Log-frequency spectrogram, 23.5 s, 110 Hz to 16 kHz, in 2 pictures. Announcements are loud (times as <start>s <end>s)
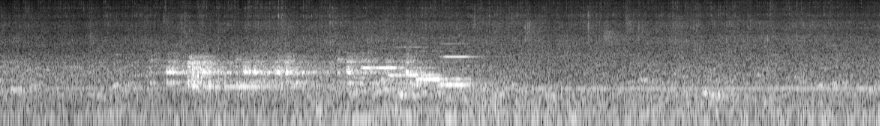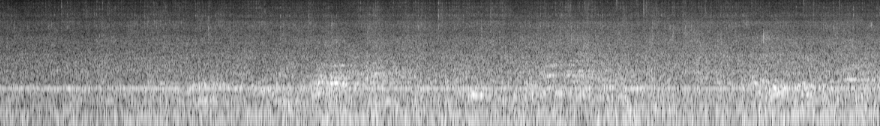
0.0s 7.8s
